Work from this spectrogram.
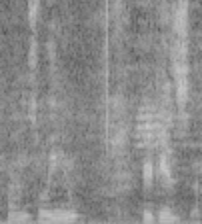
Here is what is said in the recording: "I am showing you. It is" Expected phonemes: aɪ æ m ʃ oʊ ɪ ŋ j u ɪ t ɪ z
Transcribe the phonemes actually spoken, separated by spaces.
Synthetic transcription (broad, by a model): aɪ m s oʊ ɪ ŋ j u ɪ t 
